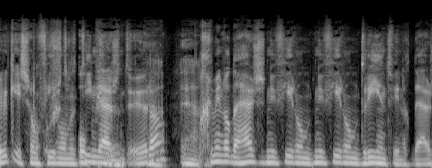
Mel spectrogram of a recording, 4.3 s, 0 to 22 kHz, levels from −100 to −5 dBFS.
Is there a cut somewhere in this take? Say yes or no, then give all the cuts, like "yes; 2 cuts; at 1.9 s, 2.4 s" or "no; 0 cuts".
yes; 2 cuts; at 2.0 s, 3.1 s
